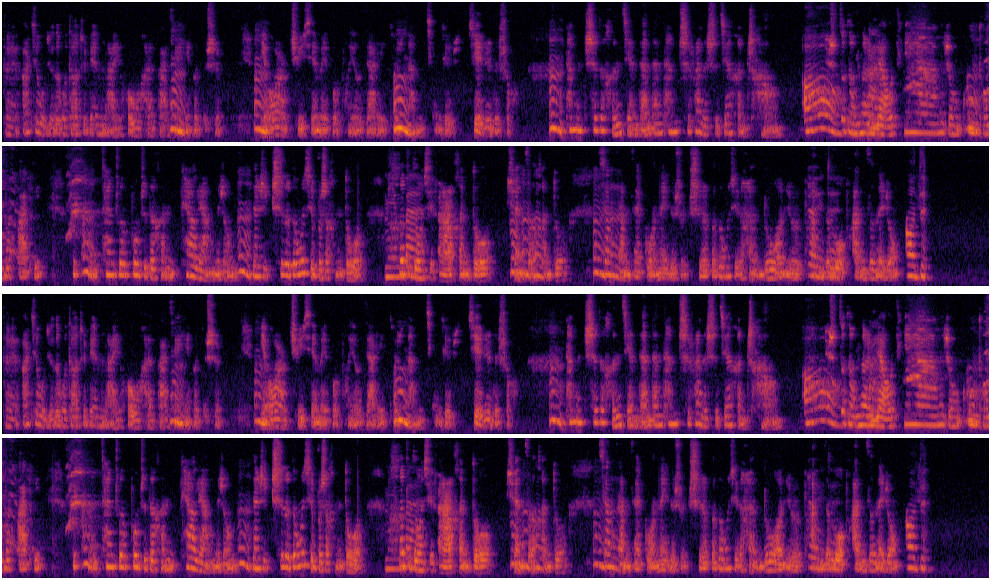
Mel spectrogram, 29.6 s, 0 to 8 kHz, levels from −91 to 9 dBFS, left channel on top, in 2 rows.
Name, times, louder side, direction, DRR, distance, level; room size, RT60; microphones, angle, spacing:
voice 1, 0.0-3.3 3.5-6.3 6.5-11.7 12.3-22.1 22.4-28.2, right 1 dB, 40° right, 0.7 m, -32 dB
voice 2, 5.9-6.2 8.2-8.5 12.0-13.2 14.4-14.7 16.0-16.2 18.3-18.6 20.5-21.1 22.4-22.9 23.7-24.1 26.9-27.4 28.4-28.6, left 2 dB, 55° left, 0.6 m, -29 dB
Screaming, 12.0-12.4 13.5-14.2 14.7-16.4, right 5 dB, 80° right, 0.9 m, -40 dB
3.0 x 2.3 x 4.0 m
head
